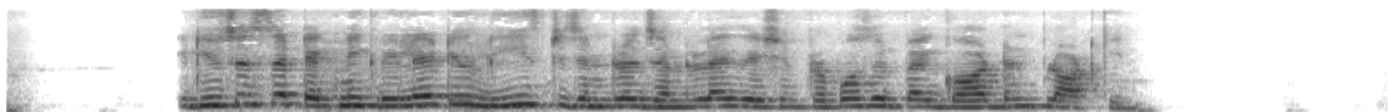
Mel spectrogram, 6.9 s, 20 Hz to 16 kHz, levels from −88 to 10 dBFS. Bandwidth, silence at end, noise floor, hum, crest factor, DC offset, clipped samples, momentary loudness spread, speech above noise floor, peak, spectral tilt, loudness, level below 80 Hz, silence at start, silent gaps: 11.5 kHz; 1.25 s; -89 dBFS; none; 16 dB; under 0.1%; under 0.1%; 6 LU; 74 dB; -2 dBFS; -4.5 dB/octave; -16 LUFS; -58 dBFS; 0.05 s; none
